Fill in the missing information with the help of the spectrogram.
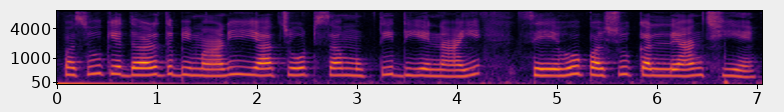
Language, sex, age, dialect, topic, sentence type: Maithili, female, 18-24, Eastern / Thethi, agriculture, statement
